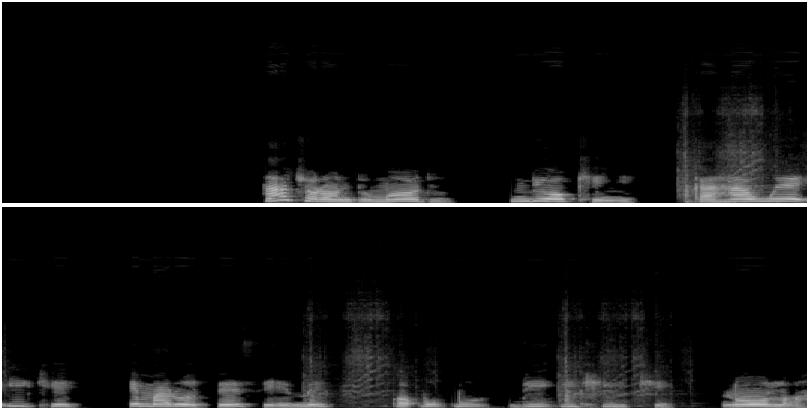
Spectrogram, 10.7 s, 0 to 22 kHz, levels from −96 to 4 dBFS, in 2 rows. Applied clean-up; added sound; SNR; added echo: neural mask model RNNoise.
